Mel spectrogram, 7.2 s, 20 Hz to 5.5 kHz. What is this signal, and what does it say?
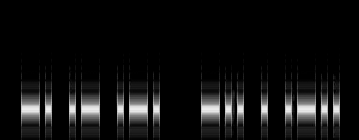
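Morse code, heard as a keyed tone, about 10 wpm, 600 Hz. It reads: NAR DEL
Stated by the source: Morse practice of short Danish words at 10 wpm, from CW med Gnister.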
